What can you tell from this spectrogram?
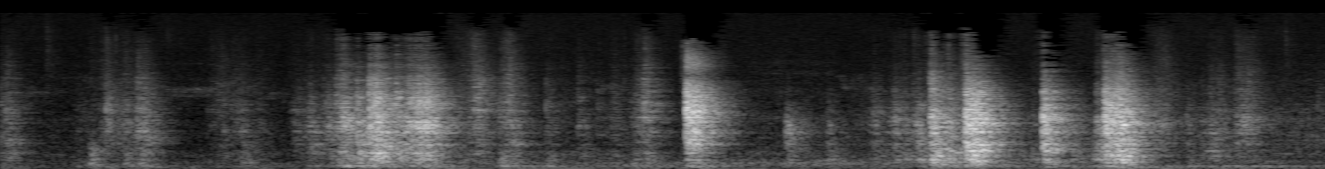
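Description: Wooden board being handled against a plywood tabletop: a few scrapes and knocks of wood on wood, the sharpest knock about five seconds in.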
